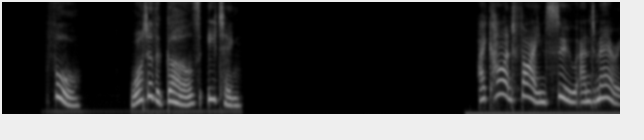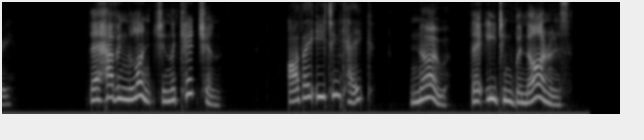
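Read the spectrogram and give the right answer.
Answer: Bananas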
